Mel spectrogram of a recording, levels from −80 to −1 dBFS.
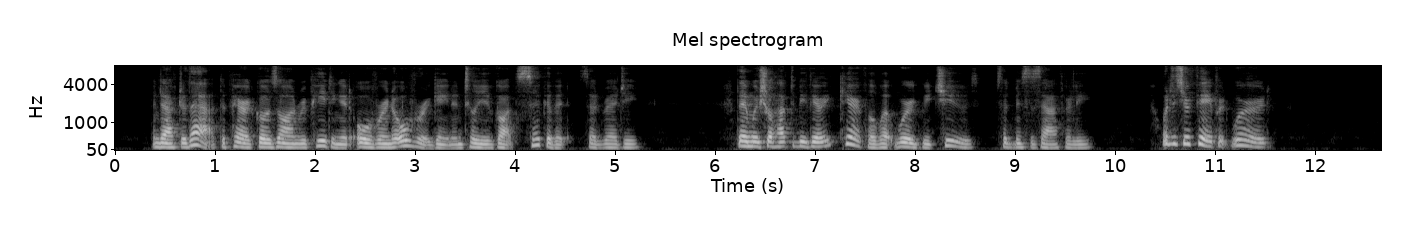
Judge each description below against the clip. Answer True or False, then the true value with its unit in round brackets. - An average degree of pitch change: True (4.9 semitones)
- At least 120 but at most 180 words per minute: False (195 wpm)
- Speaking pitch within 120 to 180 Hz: True (140 Hz)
